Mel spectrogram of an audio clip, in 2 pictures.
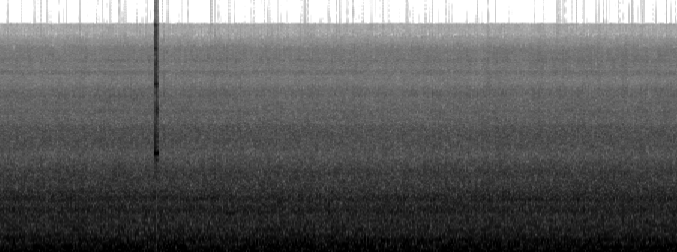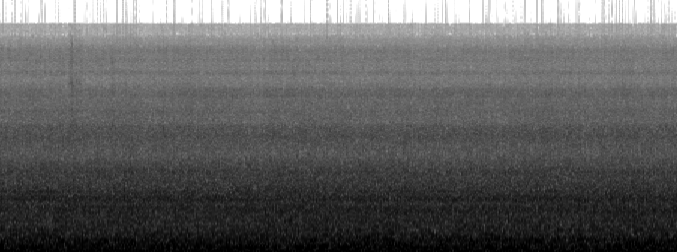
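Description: River boat's engine running with a steady low drone, heard from on board. A single sharp click about two seconds in.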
